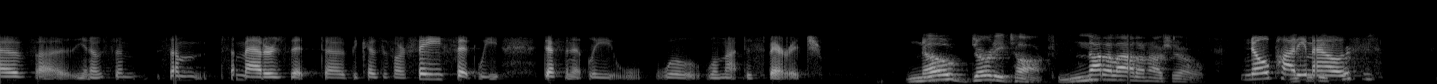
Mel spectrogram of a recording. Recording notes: Live from Anguilla. A live call-in show with interviews.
